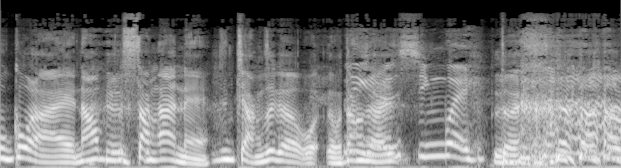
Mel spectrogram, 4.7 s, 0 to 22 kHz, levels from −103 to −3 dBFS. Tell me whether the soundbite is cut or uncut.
cut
